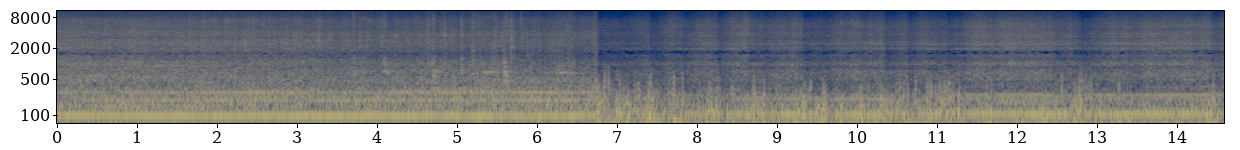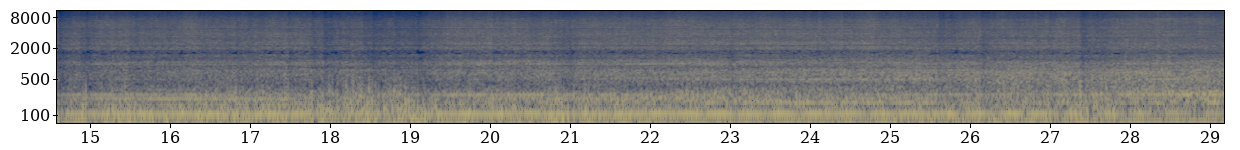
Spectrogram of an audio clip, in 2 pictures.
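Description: Deutz-Fahr M650 tractor running steadily as it pulls a Pöttinger Europrofi 5510 Combiline loader wagon, whose pickup is gathering hay from the swath. About seven seconds in, the sound changes to a noisier mix with the engine still running under it.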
